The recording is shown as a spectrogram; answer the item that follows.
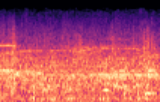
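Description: Steady, indistinct crowd chatter in a large hall, with a few faint held tones underneath.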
